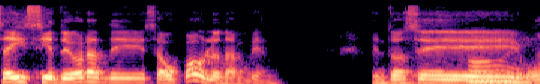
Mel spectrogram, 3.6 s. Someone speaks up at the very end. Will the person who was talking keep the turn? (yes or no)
yes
